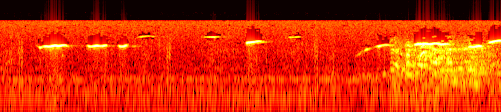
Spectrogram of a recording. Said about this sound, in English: Let me hear you whistle coming through the rye.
